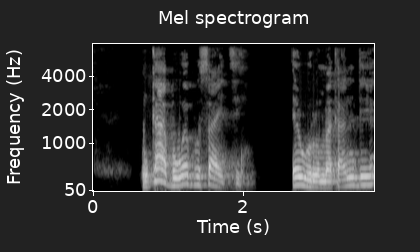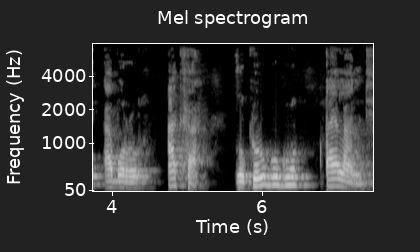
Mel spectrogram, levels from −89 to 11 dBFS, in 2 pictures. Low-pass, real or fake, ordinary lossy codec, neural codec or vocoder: 7.2 kHz; real; none; none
